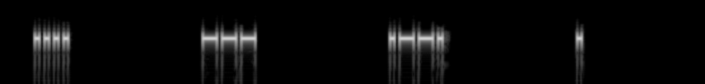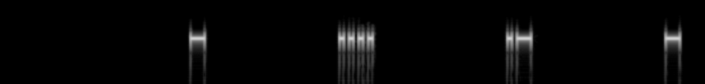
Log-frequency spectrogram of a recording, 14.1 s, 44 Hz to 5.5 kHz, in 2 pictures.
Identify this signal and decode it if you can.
Morse code, heard as a keyed tone, about 25 wpm, spaced as for 6 wpm, 600 Hz. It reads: HOPE THAT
